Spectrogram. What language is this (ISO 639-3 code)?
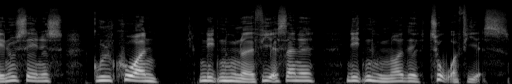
dan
